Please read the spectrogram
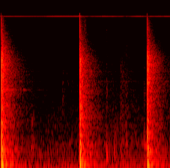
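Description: A basketball bouncing on a hard floor: three sharp bounces about a second apart, each with a short echo.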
